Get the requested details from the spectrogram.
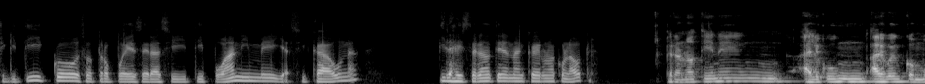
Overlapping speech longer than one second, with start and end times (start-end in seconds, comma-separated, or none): none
